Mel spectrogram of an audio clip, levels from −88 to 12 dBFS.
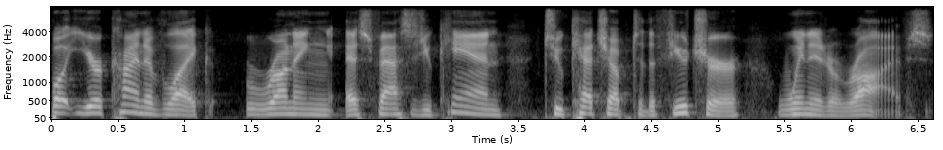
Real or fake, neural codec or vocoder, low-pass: real; none; 7.2 kHz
